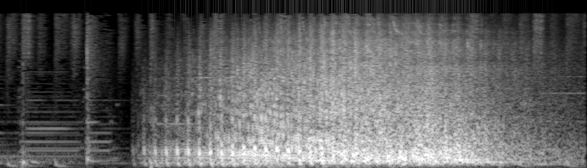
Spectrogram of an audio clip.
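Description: Helicopter sound effect: rapid rotor chopping that swells in about a second in and fades out near the end, over light background music.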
